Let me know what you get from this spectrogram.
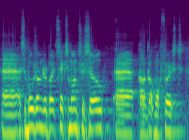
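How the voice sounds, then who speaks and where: A man's voice: fairly high pitch, little pitch movement, normal speed, gravelly. A man in his forties with a Northern Irish accent, giving casual interview answers as a guest, with hesitant, stop-start phrasing. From Northern Ireland. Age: 40s. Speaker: interview guest, rugby league club chief executive.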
